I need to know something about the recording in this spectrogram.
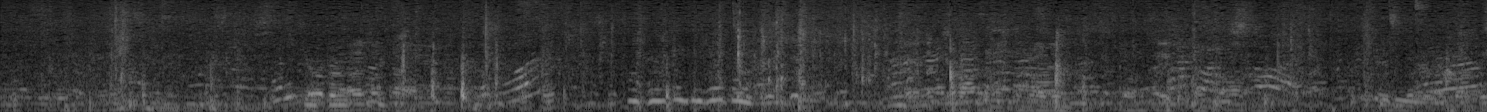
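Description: A pony's hooves thud softly on soft ground.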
